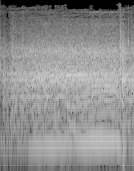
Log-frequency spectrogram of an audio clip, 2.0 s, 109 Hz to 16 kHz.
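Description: Renault Clio R3 rally car's four-cylinder engine held at high revs at full throttle, heard from inside the cabin: one steady note, with a short break in it near the end.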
